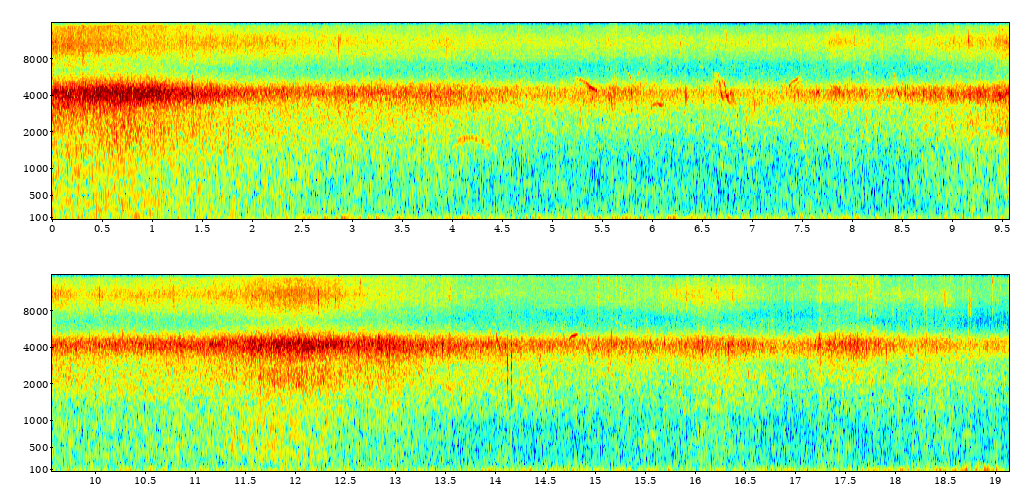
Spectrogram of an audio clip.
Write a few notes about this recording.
Small fishing port, Sound of the waves, The weather is very hot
